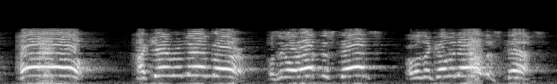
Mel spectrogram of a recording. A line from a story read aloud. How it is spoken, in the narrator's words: She yelled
